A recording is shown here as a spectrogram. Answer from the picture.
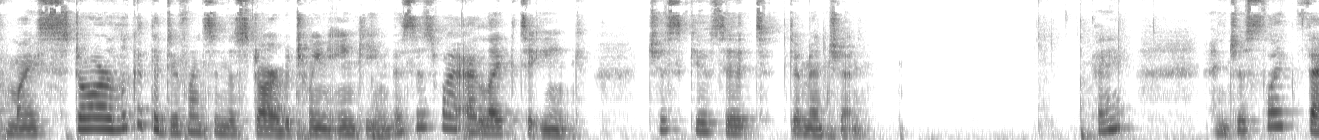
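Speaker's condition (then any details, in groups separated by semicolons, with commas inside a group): No condition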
